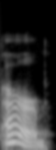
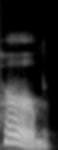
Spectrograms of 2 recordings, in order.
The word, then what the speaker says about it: herb: at the word herb I pronounce it herb not pronouncing the H but have heard other Americans say herb pronouncing the H before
